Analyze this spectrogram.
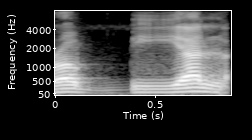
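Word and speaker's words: رَبِّيَ: Seperti dalam doa kita subhana rabbiyal azim. Subhana rabbiyal azimi wa bihamdi. Rabbiya dibaca dengan rabbiya karena ya mutakallim bertemu dengan alif lam.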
